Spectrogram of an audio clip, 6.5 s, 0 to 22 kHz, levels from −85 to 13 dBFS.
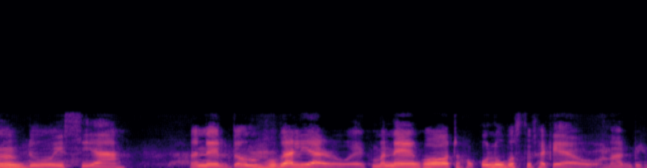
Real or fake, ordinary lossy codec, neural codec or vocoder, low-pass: fake; none; codec, 16 kHz, 2 kbps, X-Codec, WavLM features, trained on Multilingual LibriSpeech; 7.2 kHz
